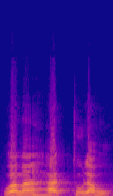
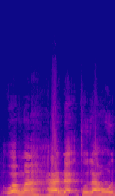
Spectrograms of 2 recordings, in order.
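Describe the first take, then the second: First: The d is fully merged into the t. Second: The d is released with a bounce before t. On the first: The speaker calls it right. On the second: The speaker calls it wrong.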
